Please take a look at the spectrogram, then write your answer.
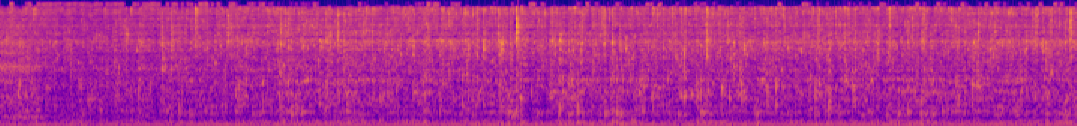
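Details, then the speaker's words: Dishwasher that wouldn't drain, after clearing a clog from the top of the air gap drain pipe: steady low pump hum with water rushing through the drain line; draining normally. "I can see some water flowing there and I can hear it and frog is happy I think I fixed that a hundred percent"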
